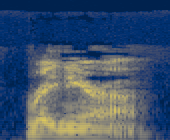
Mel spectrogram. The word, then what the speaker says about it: Rhaenyra: I feel like you also kind of see that already, like with, is it Rhaenyrin? Is that how you say it? – Rhaenyra. Yeah.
